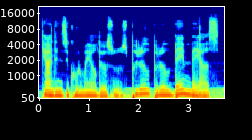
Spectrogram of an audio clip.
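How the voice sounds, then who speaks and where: A woman with a very dark, soft-edged voice and a creaky grain leads a guided meditation. She gives gentle, soothing instructions in short, unhurried phrases, with music playing behind her. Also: low-pitched. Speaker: meditation teacher leading a guided meditation.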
